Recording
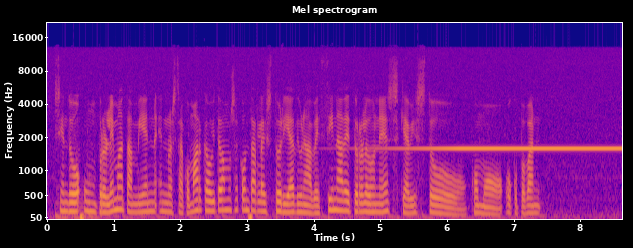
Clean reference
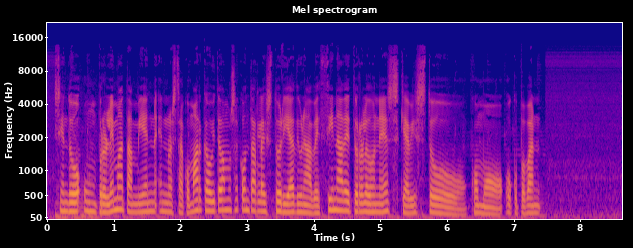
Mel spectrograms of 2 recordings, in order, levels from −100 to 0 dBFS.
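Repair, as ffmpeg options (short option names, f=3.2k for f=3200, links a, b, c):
-filter_complex "[0:a]adeclick=t=4,bandreject=f=1.6k:w=30,asplit=3[a][b][c];[a]afade=t=out:st=0.48:d=0.02[d];[b]highpass=f=140:w=0.5412,highpass=f=140:w=1.3066,afade=t=in:st=0.48:d=0.02,afade=t=out:st=0.6:d=0.02[e];[c]afade=t=in:st=0.6:d=0.02[f];[d][e][f]amix=inputs=3:normalize=0,asplit=3[g][h][i];[g]afade=t=out:st=3.01:d=0.02[j];[h]highpass=f=140:w=0.5412,highpass=f=140:w=1.3066,afade=t=in:st=3.01:d=0.02,afade=t=out:st=3.13:d=0.02[k];[i]afade=t=in:st=3.13:d=0.02[l];[j][k][l]amix=inputs=3:normalize=0,afwtdn=0.0025"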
